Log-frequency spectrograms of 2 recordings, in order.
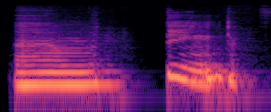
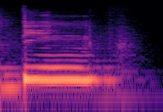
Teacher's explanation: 定, fourth tone is a verb, whereas 定, first tone is a noun.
